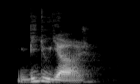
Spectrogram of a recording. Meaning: 1. tampering 2. botch, hack
- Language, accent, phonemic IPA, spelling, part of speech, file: French, France, /bi.du.jaʒ/, bidouillage, noun, LL-Q150 (fra)-bidouillage.wav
